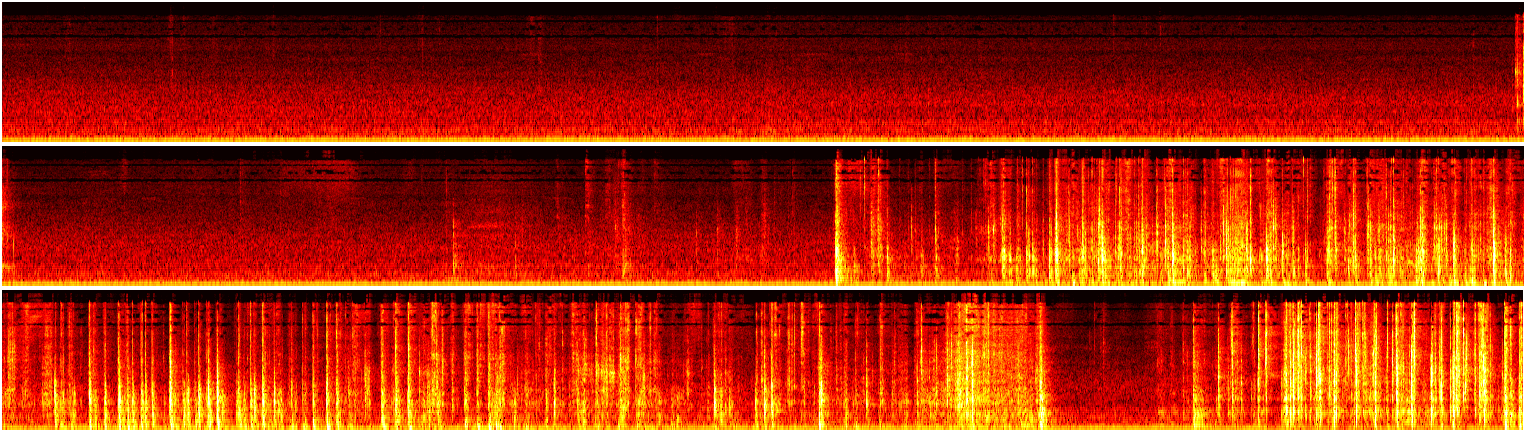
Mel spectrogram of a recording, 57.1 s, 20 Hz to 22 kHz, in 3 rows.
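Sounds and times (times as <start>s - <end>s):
plastic and cardboard crinkling: 27.9s - 51.3s, 52.4s - 57.0s.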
